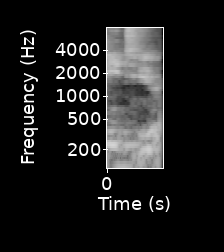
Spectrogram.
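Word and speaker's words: Mitú: So it's pronounced Mitu, which is a little town along the river airstrip.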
